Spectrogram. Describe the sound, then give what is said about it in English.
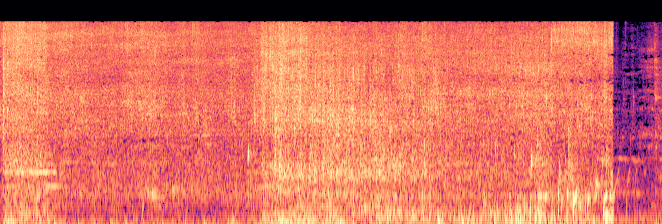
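Water pouring out as cooked tortellini is drained, a steady hissing gush that holds for several seconds and then cuts off abruptly near the end. “I'm going to go ahead and drain this, the tortellini here.”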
